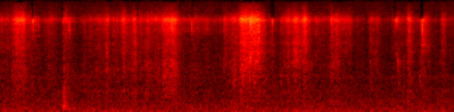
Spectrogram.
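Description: Close-up mouth sounds of a person chewing food, with soft wet squishing and clicks. A brief rustle of hands rubbing together, the loudest sound, comes about three and a half seconds in.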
